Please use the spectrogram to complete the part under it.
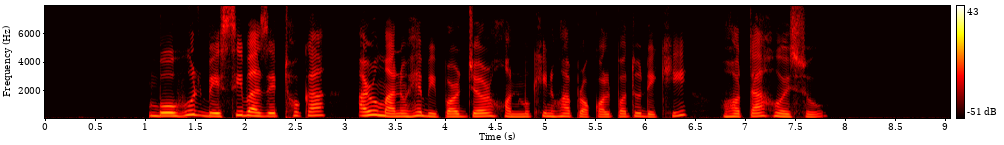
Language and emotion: Assamese, sad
